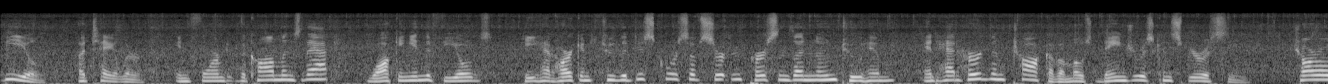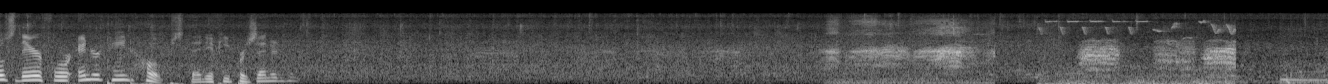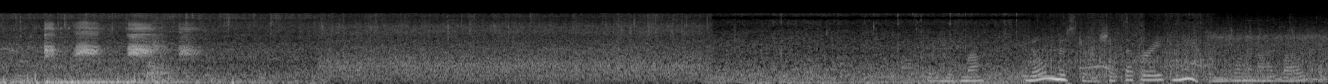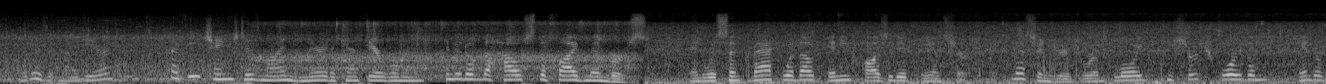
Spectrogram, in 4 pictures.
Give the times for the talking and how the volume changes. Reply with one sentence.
The talking can be heard from 0.0 to 16.2 s, at a steady volume; and from 35.5 to 53.0 s, at a steady volume.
